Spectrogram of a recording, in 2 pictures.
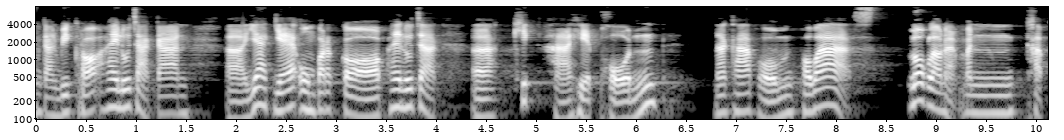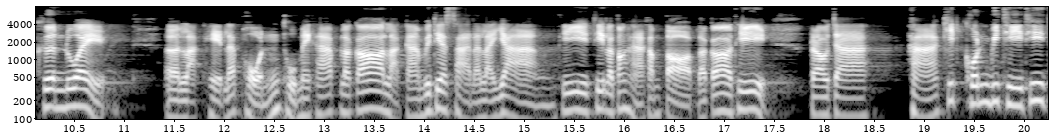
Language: Thai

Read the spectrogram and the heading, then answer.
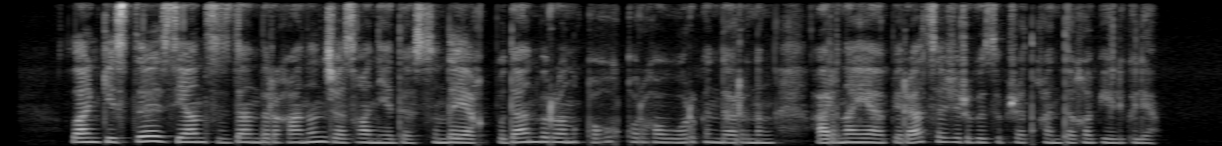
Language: Kazakh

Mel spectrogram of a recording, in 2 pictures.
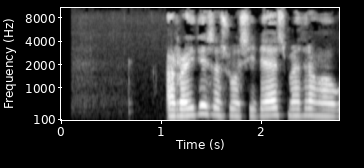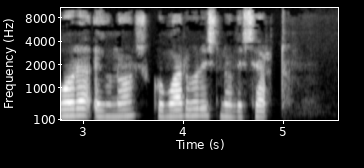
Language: Galician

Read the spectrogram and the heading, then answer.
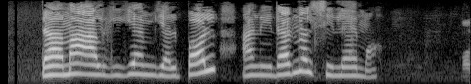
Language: Catalan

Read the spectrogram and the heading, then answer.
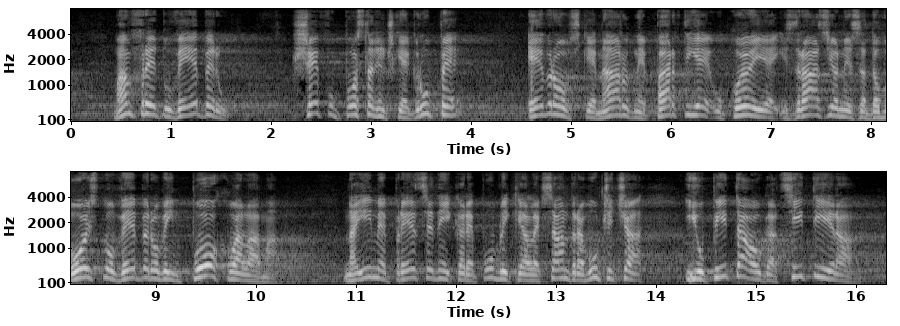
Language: Serbian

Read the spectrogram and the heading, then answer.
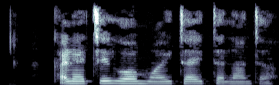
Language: Kalenjin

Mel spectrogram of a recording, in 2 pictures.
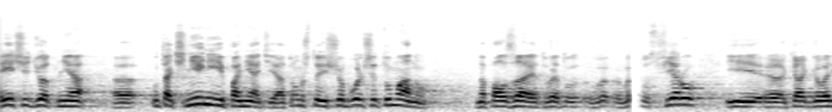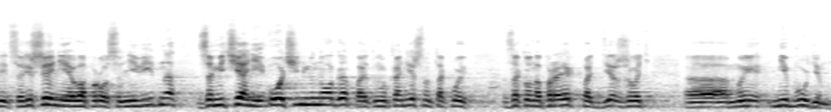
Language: Russian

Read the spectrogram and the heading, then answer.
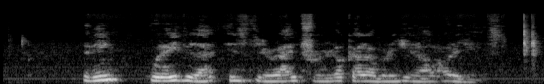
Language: English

